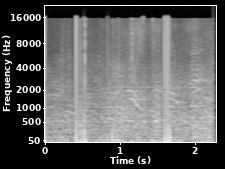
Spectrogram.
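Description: Two sharp knocks, about half a second in and again about a second later, over street background with faint distant voices.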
